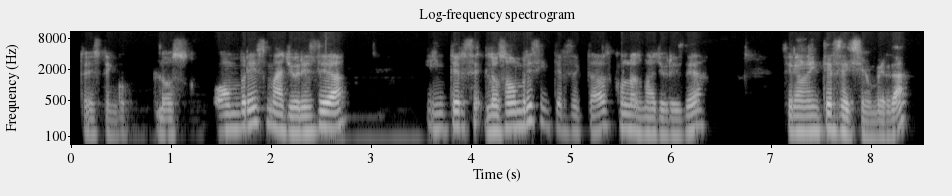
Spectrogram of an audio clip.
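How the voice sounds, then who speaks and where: A man teaching a live online class, with a dark, mellow tone. He walks through each definition step by step and often pauses to check that his students are following. The audio is a little dull and lo-fi. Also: mid-range voice. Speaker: math teacher.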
